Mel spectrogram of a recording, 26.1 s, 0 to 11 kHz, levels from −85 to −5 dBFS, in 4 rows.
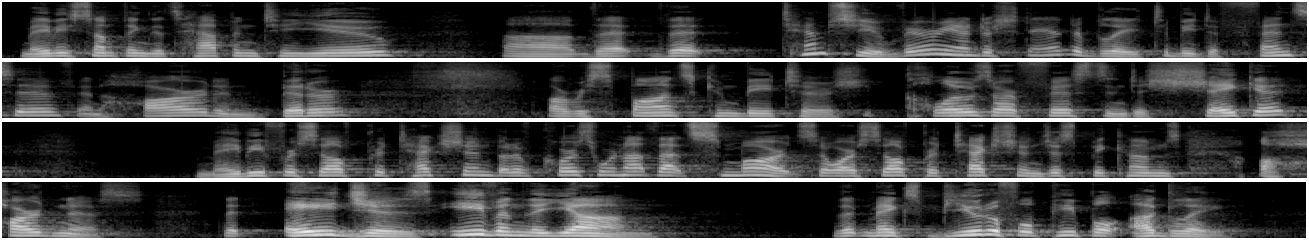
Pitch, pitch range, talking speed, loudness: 165 Hz, 145-185 Hz, 145 wpm, -29 LUFS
